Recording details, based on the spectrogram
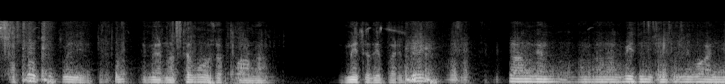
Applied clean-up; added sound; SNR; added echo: neural mask model RNNoise.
